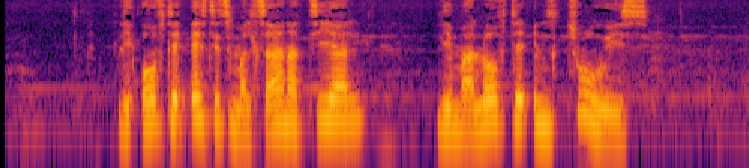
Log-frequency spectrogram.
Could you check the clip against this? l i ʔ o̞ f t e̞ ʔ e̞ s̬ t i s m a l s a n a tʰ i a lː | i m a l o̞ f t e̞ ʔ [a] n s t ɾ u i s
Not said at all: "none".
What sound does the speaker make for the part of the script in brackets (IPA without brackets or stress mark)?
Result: i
